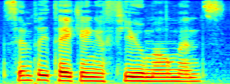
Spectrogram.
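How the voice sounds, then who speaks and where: A meditation teacher of unclear sex guiding a group in gentle, spontaneous talk, unhurried, with long pauses between short phrases. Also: mid-range voice, steady tone, clean tone. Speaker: meditation teacher leading an online retreat.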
